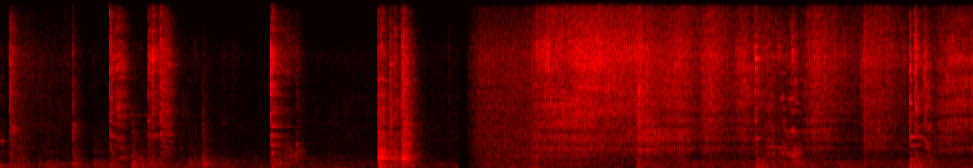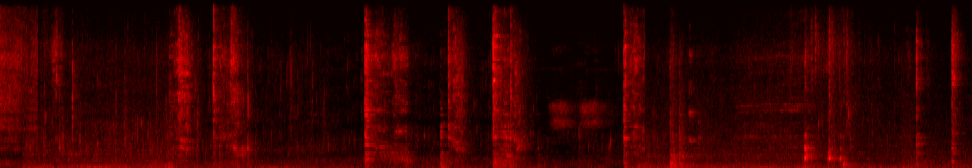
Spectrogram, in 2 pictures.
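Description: Pumpkin shoots, leaves and flowers cook in a pan, starting with scattered utensil clanks, then a loud surge of hissing sizzle that settles into steady frying with frequent stirring scrapes and metal knocks, close by.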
